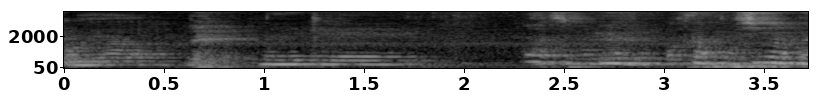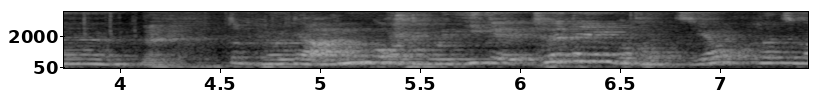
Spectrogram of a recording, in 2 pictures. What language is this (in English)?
Korean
